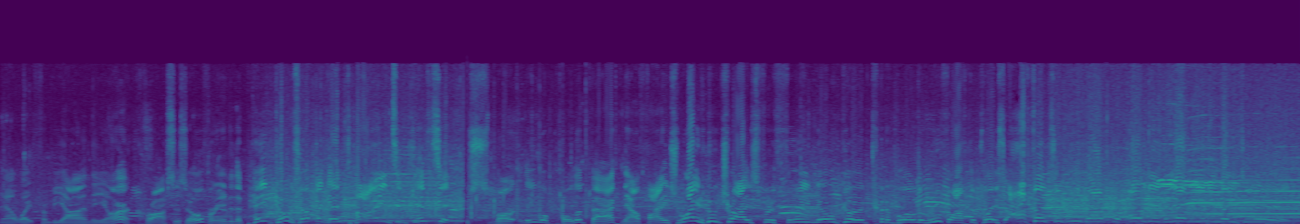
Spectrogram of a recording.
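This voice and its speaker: Over noticeable background noise, a man with an extremely high pitch and very wide pitch swings keeps a moderate pace with hardly any pauses. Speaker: basketball play-by-play announcer. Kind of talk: live sports commentary. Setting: arena broadcast.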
